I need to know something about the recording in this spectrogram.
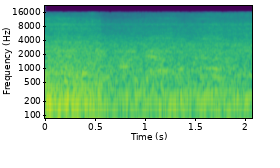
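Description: Steady roar of road traffic, a little louder at the start and then holding even.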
